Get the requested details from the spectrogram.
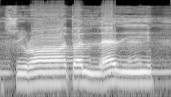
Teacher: زال کو باریک پڑھیں گے، جو ہے وہ نرمی سے پڑھیں گے، سختی نہیں یہاں کریں گے، اگر سختی سیٹی بج گئی تو پھر یہ زا بن جائے گا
